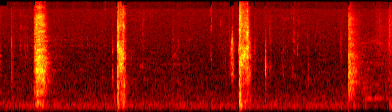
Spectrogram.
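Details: Dog with kennel cough: four short, harsh, dry coughs spaced a second or two apart.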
